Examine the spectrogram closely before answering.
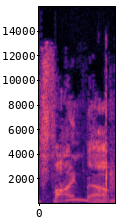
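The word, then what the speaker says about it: Finebaum: uh the host of the Paul Finebomb show, Paul Finebomb here on the Rich.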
